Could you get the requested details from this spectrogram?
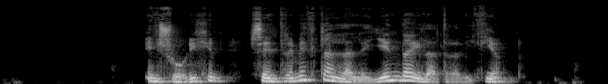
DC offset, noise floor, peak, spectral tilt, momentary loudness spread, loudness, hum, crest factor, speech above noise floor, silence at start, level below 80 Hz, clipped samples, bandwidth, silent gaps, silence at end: under 0.1%; -77 dBFS; -4 dBFS; -6.5 dB/octave; 11 LU; -19 LUFS; none; 16 dB; 59 dB; 1.45 s; -56 dBFS; under 0.1%; 16 kHz; none; 0.95 s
